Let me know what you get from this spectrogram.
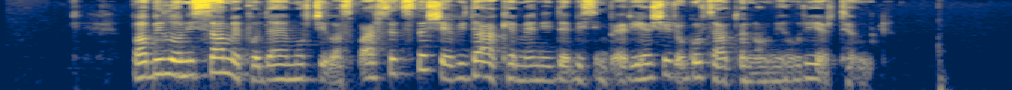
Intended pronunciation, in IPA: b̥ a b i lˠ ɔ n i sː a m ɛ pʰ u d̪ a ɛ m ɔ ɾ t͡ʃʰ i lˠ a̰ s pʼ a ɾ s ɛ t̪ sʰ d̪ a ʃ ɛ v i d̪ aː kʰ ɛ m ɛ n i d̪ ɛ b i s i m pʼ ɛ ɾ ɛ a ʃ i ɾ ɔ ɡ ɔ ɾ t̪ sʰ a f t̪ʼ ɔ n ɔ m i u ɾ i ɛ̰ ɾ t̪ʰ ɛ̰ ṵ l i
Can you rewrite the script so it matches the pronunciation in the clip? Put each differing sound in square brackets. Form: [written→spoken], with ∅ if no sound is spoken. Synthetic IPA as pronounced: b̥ a b i lˠ ɔ n i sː a m ɛ pʰ [u→ɔ] d̪ a ɛ m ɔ ɾ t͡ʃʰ i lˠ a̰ s pʼ a ɾ s ɛ t̪ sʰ d̪ a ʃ ɛ v i d̪ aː kʰ ɛ m ɛ n i d̪ ɛ b i s i m pʼ ɛ ɾ [ɛ→i] a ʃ i ɾ ɔ ɡ ɔ ɾ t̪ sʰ a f t̪ʼ ɔ n ɔ m i u ɾ i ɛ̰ ɾ t̪ʰ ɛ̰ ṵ l i

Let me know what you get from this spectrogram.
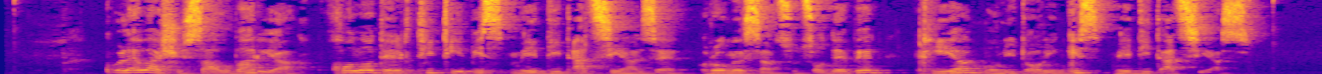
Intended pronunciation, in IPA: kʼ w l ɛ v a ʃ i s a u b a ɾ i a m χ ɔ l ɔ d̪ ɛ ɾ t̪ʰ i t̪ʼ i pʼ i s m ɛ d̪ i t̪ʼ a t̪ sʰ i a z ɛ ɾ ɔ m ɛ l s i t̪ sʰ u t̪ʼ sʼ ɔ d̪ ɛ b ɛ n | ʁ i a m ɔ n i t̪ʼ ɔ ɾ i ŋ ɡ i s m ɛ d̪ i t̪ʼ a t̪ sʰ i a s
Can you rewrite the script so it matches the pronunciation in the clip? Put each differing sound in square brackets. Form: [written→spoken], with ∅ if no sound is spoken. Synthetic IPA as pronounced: kʼ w l ɛ v a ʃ i s a u b a ɾ i a m χ ɔ l ɔ d̪ ɛ ɾ t̪ʰ i t̪ʼ i pʼ i s m ɛ d̪ i t̪ʼ a t̪ sʰ i a z ɛ ɾ ɔ m ɛ l s [i→a] t̪ sʰ u [t̪ʼ→t̪] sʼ ɔ d̪ ɛ b ɛ n | ʁ i a m ɔ n i t̪ʼ ɔ ɾ i ŋ ɡ i s m ɛ d̪ i t̪ʼ a t̪ sʰ i a s

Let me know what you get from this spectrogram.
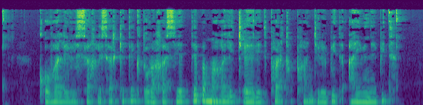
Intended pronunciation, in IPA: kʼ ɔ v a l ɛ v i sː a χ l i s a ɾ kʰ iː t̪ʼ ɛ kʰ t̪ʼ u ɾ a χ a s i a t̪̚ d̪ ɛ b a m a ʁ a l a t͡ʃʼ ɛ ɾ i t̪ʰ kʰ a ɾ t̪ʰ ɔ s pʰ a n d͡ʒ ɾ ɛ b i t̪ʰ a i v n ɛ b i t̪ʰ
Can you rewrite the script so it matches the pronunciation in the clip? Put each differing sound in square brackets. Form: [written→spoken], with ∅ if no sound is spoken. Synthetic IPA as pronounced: kʼ ɔ v a l ɛ v i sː a χ l i s a ɾ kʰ [iː→i] t̪ʼ ɛ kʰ t̪ʼ u ɾ a χ a s i a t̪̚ d̪ ɛ b a m a ʁ a l [a→i] t͡ʃʼ ɛ ɾ i t̪ʰ [kʰ→pʰ] a ɾ t̪ʰ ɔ [s→∅] pʰ a n d͡ʒ ɾ ɛ b i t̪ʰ a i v n ɛ b i t̪ʰ

